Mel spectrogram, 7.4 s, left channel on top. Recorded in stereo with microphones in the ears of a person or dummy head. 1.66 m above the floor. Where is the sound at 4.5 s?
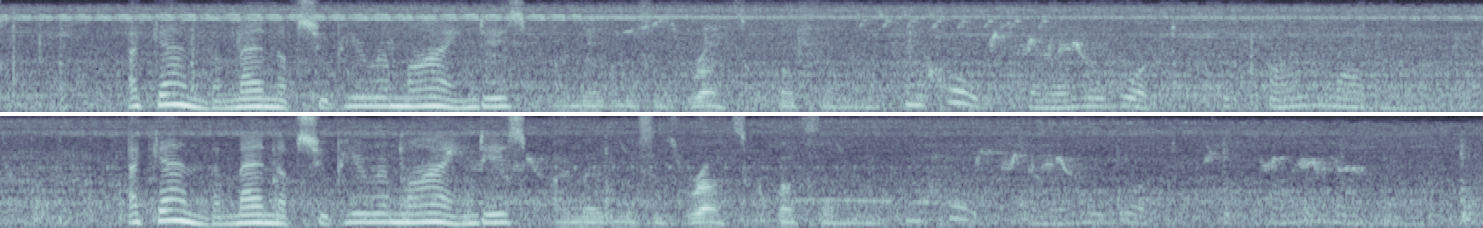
75° left (ahead or behind).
